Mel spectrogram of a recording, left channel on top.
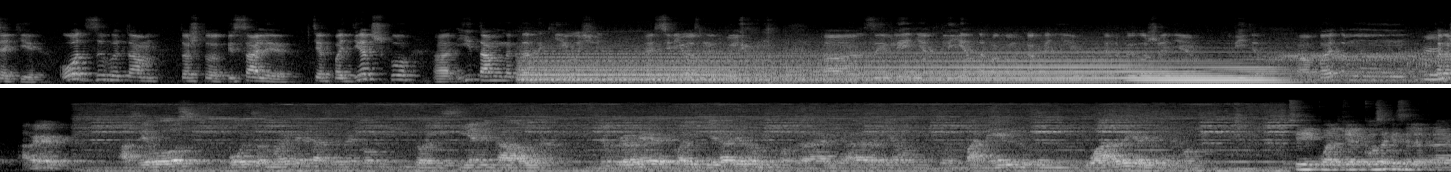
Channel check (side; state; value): both; different; correlation -0.01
